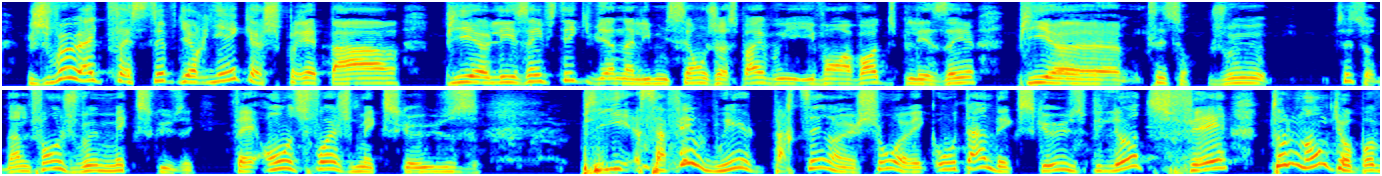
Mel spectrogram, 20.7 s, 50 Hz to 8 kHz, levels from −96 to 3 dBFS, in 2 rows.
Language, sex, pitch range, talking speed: French, male, 155-245 Hz, 185 wpm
